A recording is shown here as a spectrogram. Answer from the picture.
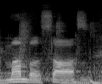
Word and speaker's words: mumbo sauce: thighs with capital city mambo sauce and this is the hot and sweet version now if you're not familiar with mambo sauce or as it's pronounced in the dc and virginia area mumbo sauce it's a sauce that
